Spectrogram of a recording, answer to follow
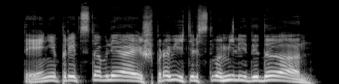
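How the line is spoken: Shout. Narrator (Russian): закричал Нильд

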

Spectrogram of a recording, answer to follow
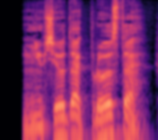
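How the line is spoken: Wry snort. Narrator (Russian): хмыкнул он

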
